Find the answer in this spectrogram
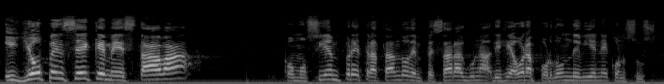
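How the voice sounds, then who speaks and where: Male preacher, high sharp voice, dramatic storyteller delivering a sermon testimony. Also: moderate pace.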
